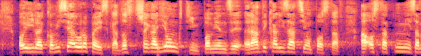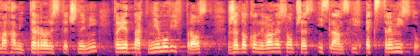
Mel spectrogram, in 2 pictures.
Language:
Polish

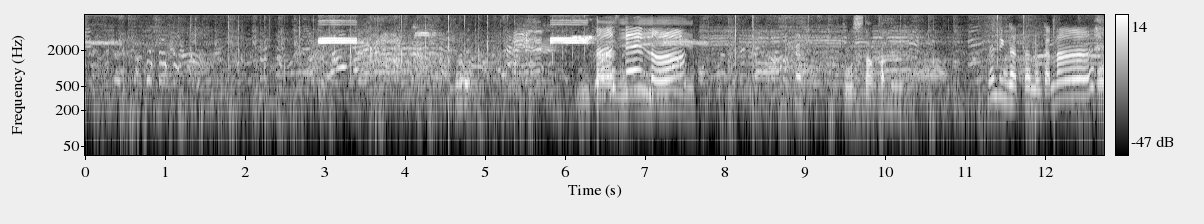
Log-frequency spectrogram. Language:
Japanese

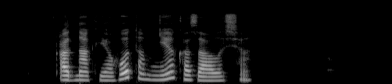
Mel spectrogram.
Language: Belarusian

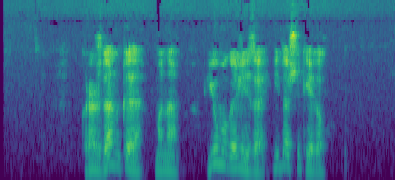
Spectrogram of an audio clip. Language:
Mari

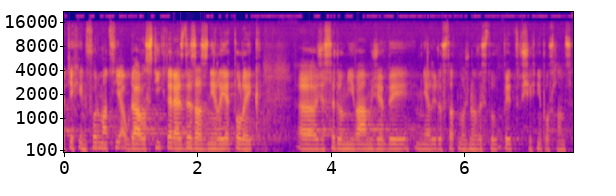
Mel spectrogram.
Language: Czech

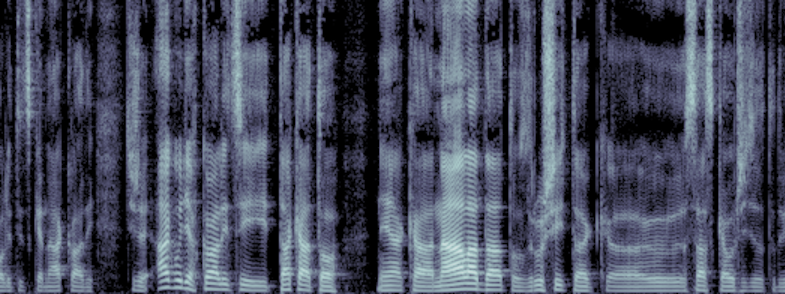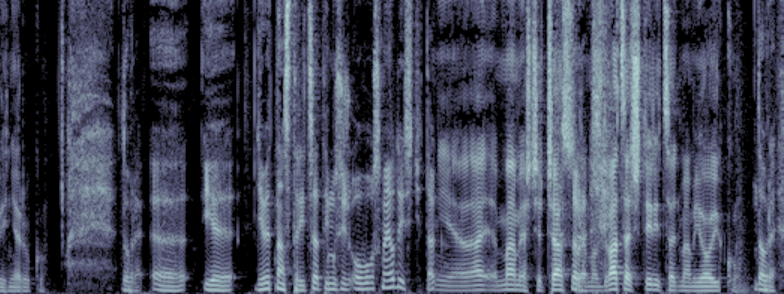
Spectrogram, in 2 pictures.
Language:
Slovak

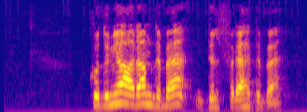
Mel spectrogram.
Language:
Kurdish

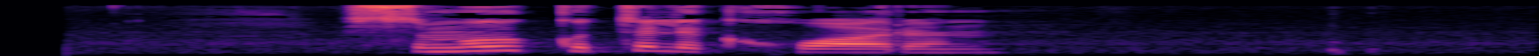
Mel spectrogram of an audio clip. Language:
Kurdish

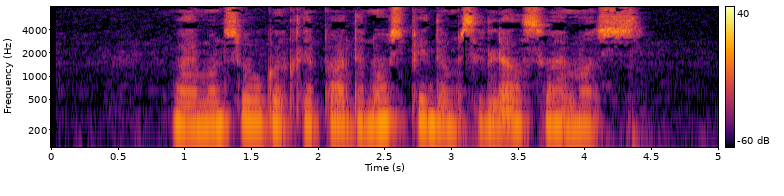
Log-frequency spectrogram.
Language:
Latgalian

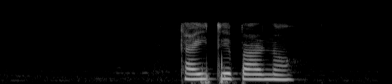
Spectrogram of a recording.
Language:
Nepali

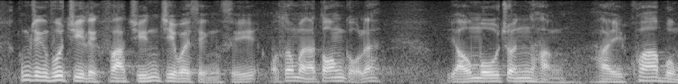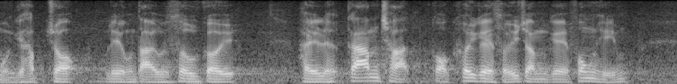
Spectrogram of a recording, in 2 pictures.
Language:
Cantonese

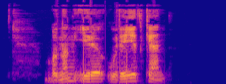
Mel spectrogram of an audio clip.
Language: Bashkir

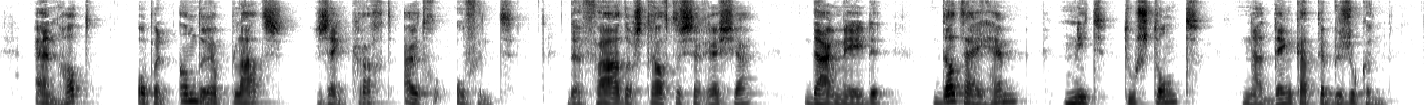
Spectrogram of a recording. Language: Dutch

